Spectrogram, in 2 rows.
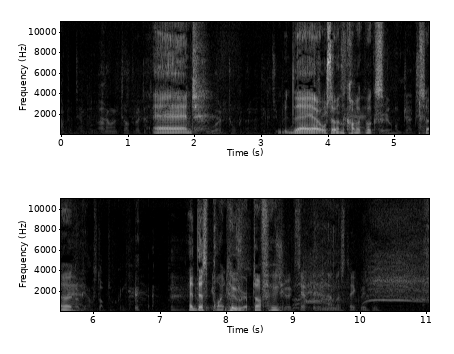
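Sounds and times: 
speech: 0:00.9 - 0:05.9, 0:07.4 - 0:10.6
giant goats screeching: 0:09.0 - 0:11.0.

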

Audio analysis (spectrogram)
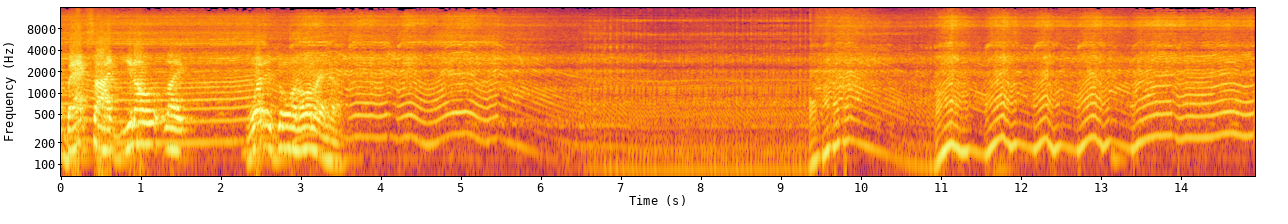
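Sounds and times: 
loud chainsaw sawing through a big tree: 0:00.0 - 0:14.9
speech: 0:00.1 - 0:01.7, 0:02.3 - 0:03.6.

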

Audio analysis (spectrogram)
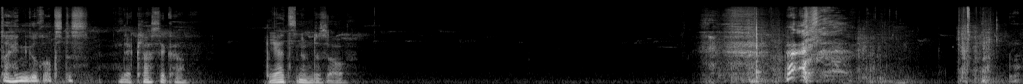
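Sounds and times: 
speech: 0:00.0 - 0:02.0, 0:02.6 - 0:03.6, 0:07.9 - 0:08.6
person sneezing after a building inhale: 0:07.8 - 0:08.5.

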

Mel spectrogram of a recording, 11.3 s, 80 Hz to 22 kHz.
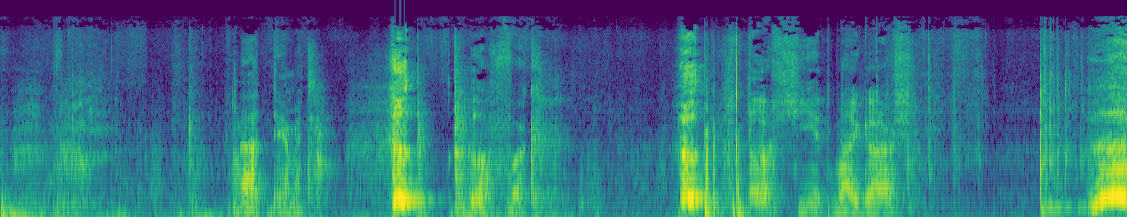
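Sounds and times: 
speech: 0:02.4 - 0:03.3, 0:03.9 - 0:05.5, 0:07.2 - 0:09.2
hiccup: 0:03.9 - 0:04.4, 0:06.8 - 0:07.2.

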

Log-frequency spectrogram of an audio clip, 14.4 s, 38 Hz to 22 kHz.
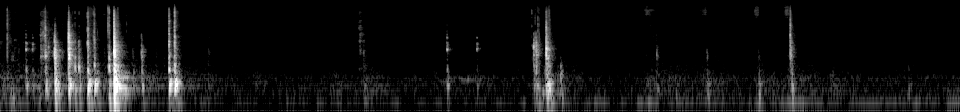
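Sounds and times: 
computer keyboard typing with crisp keys: 0:00.6 - 0:01.9, 0:02.5 - 0:02.8.

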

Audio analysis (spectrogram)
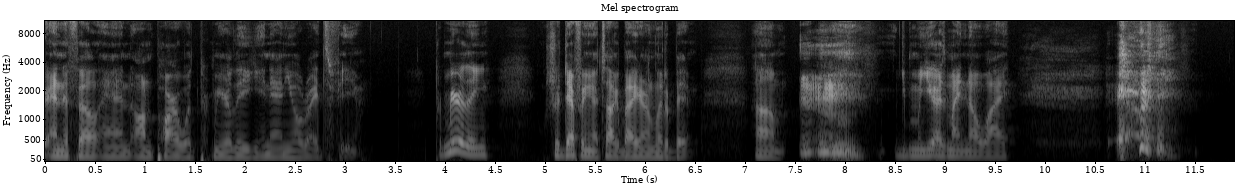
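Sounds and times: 
speech: 0:00.0 - 0:03.2, 0:03.9 - 0:06.5, 0:07.1 - 0:09.7, 0:10.7 - 0:11.4
loud cough: 0:07.6 - 0:08.3, 0:10.6 - 0:11.5.

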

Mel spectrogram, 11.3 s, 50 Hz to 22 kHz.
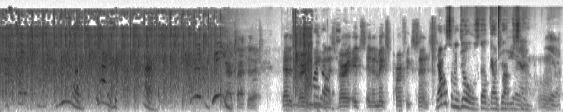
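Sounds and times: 
hands clapping: 0:00.0 - 0:04.9, 0:05.8 - 0:06.3
speech: 0:01.5 - 0:03.3, 0:04.2 - 0:11.2.

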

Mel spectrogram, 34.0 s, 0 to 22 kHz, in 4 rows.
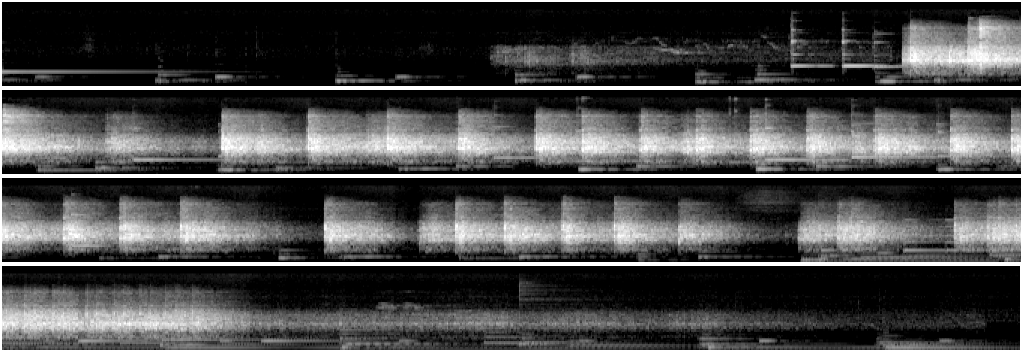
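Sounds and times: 
pinging tones: 0:04.2 - 0:32.2
rapid gunfire during an armed attack in Lomas de Chapultepec Mexico City: 0:07.5 - 0:27.7.

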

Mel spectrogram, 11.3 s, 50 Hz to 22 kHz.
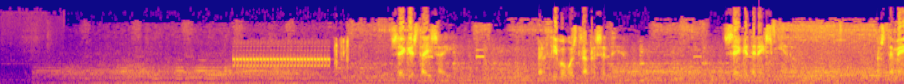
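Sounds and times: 
telephone warbling electronic ring in a film scene: 0:02.9 - 0:04.3
speech: 0:04.9 - 0:06.0, 0:06.7 - 0:08.4, 0:09.0 - 0:10.3, 0:11.0 - 0:11.3.

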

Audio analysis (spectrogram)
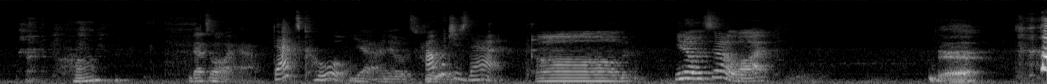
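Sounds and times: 
speech: 0:00.7 - 0:01.2, 0:01.9 - 0:07.8, 0:09.3 - 0:09.8
loud guttural burp: 0:09.3 - 0:10.0.

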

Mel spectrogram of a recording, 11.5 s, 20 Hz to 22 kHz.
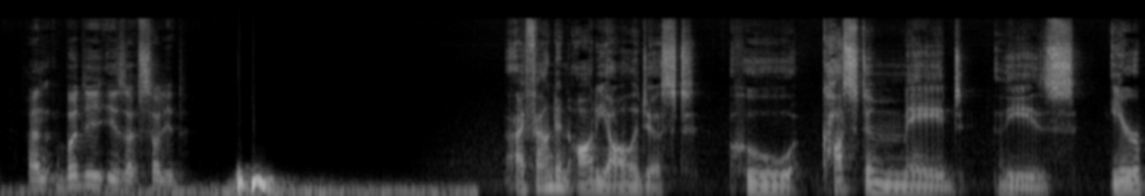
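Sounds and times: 
inner body sounds through a stethoscope touching the body: 0:00.0 - 0:04.8
speech: 0:00.3 - 0:02.4, 0:05.1 - 0:11.4.

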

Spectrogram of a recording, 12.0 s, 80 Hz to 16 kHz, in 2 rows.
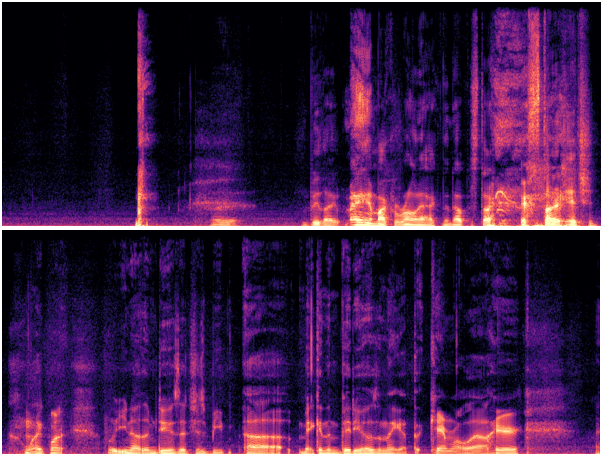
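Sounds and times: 
person imitating a sneeze: 0:01.3 - 0:01.8, 0:03.4 - 0:03.9
speech: 0:02.1 - 0:11.9
laughter: 0:04.9 - 0:06.7.

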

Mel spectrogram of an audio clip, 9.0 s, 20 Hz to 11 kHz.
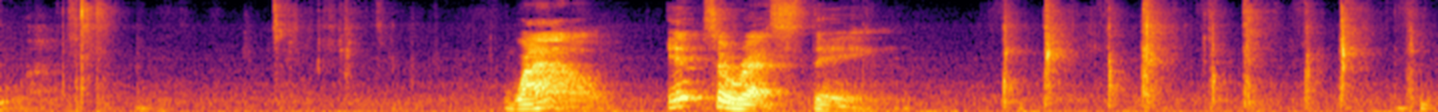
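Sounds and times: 
tarot cards being shuffled by hand: 0:00.4 - 0:00.8, 0:01.5 - 0:02.8, 0:06.2 - 0:08.9
speech: 0:03.2 - 0:05.5.

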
